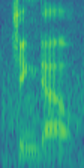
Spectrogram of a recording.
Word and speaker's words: Tsingtao: This is, you don't say it like it's spelled, it's Tsingtao.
